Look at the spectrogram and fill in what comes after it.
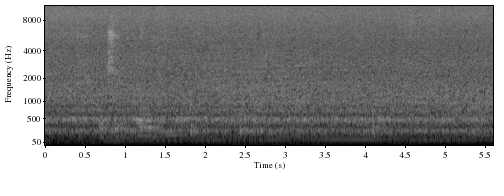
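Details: Honey bees in a nuisance hive inside an old home under renovation in Donna, Texas, during removal in hot weather; a steady, low droning hum of many wings fills the air with no break, with a faint brief voice near the start.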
